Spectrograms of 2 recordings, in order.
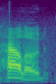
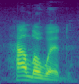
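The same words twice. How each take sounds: First: The ending is silent, giving two syllables. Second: The ending is pronounced, giving three syllables. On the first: The speaker calls it wrong. "Not hallowed" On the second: The speaker calls it right. "Because the poetry's better"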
